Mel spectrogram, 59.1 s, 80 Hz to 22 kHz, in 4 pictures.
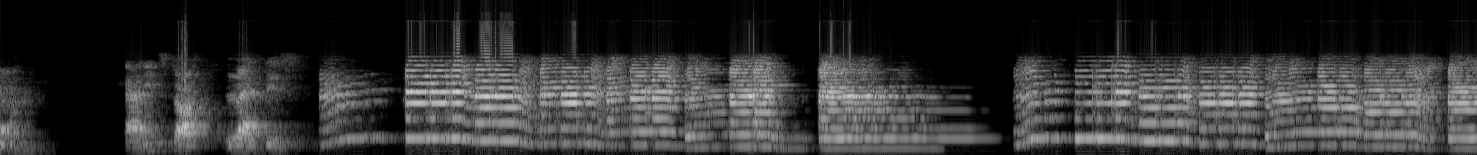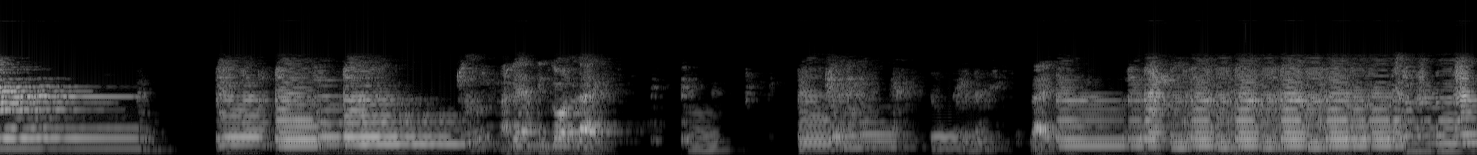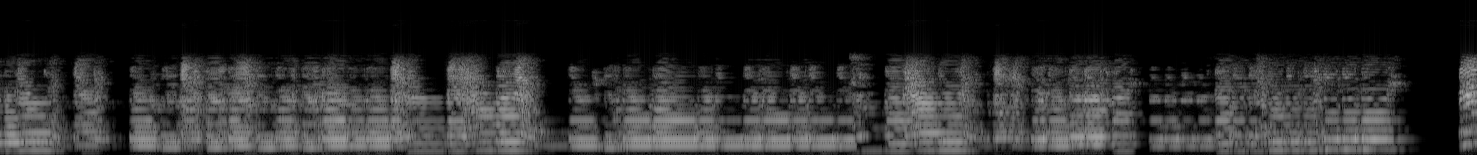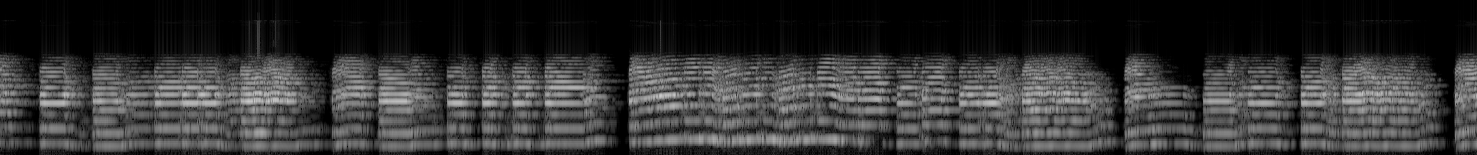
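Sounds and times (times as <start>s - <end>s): electric guitar solo: 1.3s - 22.1s, 22.8s - 59.0s.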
